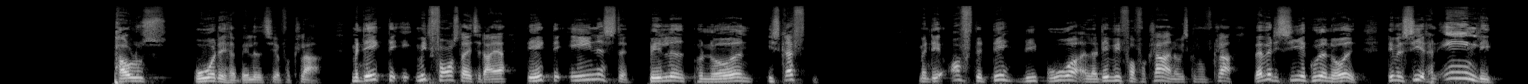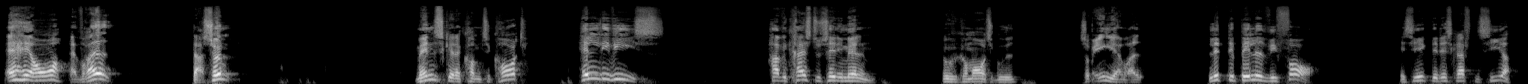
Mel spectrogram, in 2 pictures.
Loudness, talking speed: -19 LUFS, 200 wpm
